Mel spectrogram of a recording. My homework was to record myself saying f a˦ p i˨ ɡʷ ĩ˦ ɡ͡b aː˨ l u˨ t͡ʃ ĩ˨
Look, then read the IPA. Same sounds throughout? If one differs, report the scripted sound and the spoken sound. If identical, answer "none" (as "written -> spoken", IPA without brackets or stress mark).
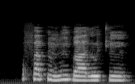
i˨ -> ĩ˨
